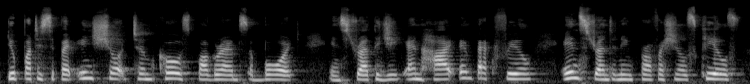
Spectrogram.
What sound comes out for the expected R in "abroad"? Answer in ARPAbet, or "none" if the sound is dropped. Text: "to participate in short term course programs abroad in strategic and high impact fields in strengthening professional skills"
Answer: none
